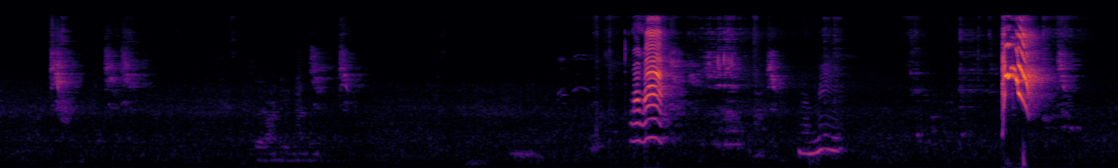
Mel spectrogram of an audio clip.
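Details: Rose-ringed parakeet, a pet in speech training: sparse faint chirps, then a cluster of harmonic, word-like notes, and a final loud piercing screech.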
